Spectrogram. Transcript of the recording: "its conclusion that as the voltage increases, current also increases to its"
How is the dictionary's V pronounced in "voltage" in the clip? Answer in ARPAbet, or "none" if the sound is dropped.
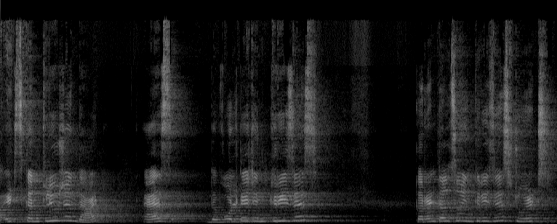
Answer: V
